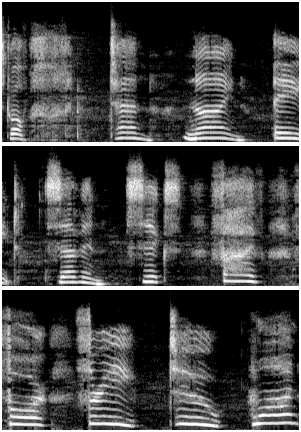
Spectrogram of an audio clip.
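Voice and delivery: last seconds of the round, rising excitement; rising countdown. Real, not acted. Final countdown before winning.

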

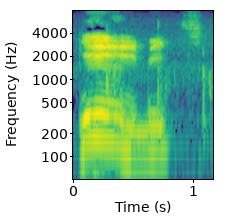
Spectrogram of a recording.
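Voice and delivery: loud, pushy hostess voice calling them in; mock yelled greeting. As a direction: bellow the welcome like a rowdy cook. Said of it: "Be like".

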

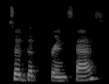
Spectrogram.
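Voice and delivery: ordinary delivery

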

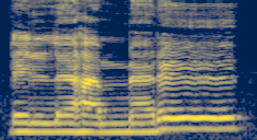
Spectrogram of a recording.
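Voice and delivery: slow, drawn-out mnemonic intonation. Shown as a demonstration. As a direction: stretch out 릴레 하얀메르, holding the vowels. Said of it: "머릿속에 릴레 하메르 이것만". (음을 길게 끌며 천천히 읊기)

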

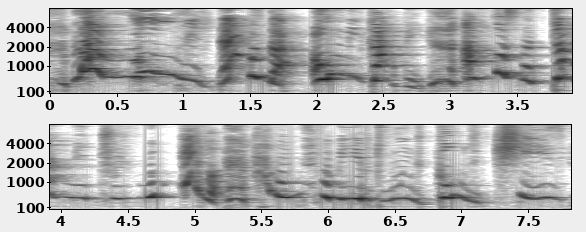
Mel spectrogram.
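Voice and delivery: very high, loud, hysterical lament; anguished wail. A narrator's reading. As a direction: wail as if all is lost. Devastated over the lost movie.

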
